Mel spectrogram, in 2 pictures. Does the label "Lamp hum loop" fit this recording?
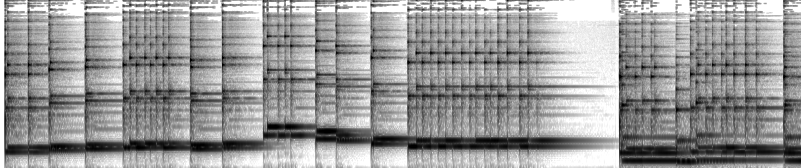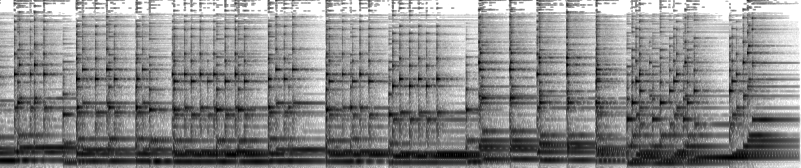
No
